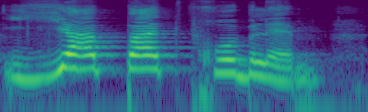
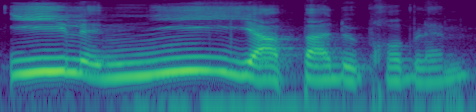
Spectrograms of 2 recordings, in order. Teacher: The il n'y a becomes y'a. We skip the ne in the negation. We don't say il n'y a pas de problème.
